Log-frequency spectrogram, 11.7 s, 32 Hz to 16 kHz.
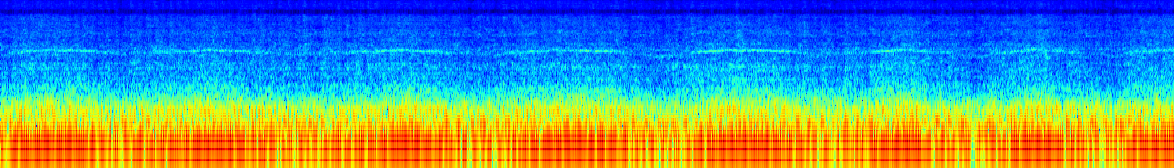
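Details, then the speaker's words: Procharged Ford Coyote V8 first fire-up on external fuel pump, closed loop off at idle due to O2 sensor near pipe end: deep, even rumble with faint blower whine, no misses; normal running. "okay well it seems like it's running good um so one of the problems we're having here is the oxygen sensor is really close to the end of the pipe there"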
